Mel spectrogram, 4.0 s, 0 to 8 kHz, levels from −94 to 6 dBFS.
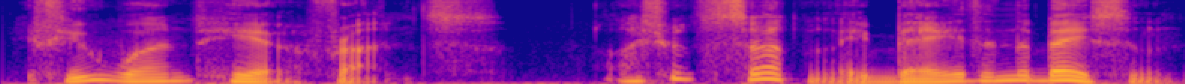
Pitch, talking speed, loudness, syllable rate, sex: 125 Hz, 180 wpm, -20 LUFS, 5.0 syllables/s, male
